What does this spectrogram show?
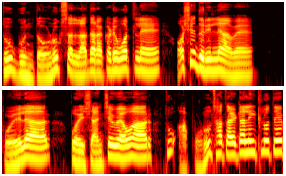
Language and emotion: Goan Konkani, surprised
